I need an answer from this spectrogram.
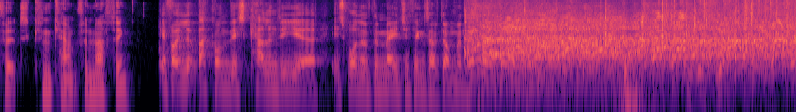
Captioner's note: laughter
